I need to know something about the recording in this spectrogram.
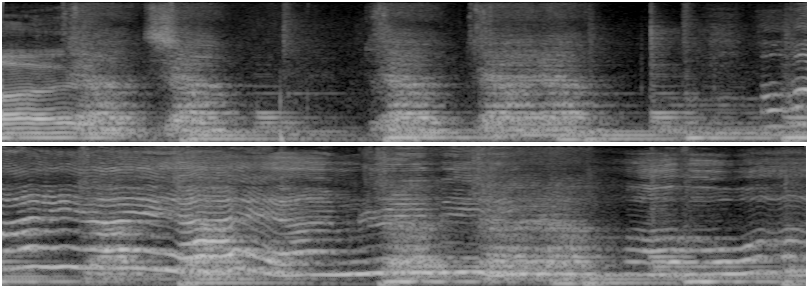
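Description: Choir singing, with a young male soloist singing into a handheld microphone over the ensemble.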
